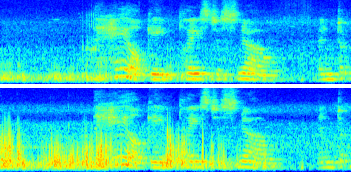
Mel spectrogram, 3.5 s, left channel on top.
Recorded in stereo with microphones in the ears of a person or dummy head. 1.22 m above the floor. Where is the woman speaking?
15° right (ahead or behind), 0.5 m; by 3.4 s 15° left (ahead or behind), 1.8 m.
